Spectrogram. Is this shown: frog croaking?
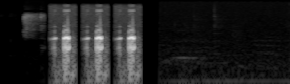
yes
